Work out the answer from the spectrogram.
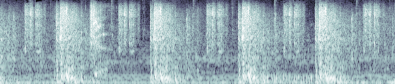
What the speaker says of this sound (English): With the Genesis shotgun.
